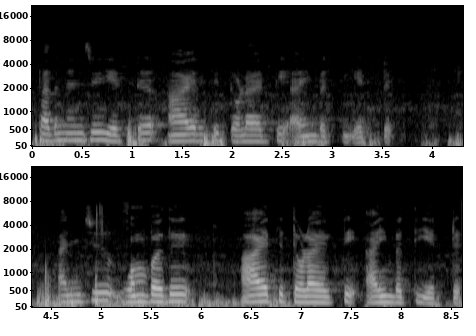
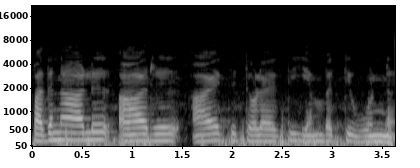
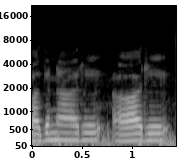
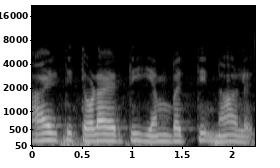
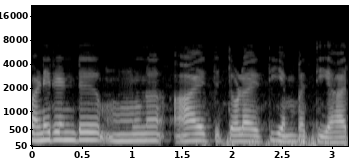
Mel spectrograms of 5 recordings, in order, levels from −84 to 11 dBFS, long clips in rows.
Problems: none marked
